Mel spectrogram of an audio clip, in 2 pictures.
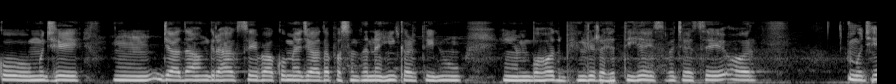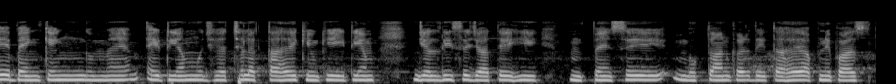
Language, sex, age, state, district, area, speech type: Hindi, female, 18-30, Madhya Pradesh, Hoshangabad, rural, spontaneous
